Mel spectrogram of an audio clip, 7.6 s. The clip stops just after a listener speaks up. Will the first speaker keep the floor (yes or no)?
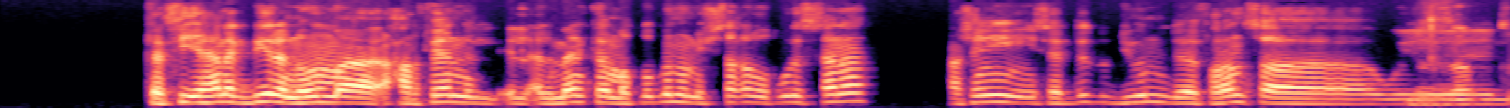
no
